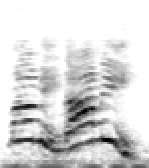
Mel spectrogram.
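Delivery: high-pitched call to mother; child's cry. Acted. Piglet calling to his mother across the pool, high cry. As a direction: call out high like an excited little one. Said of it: "came the cry over the gentle lapping".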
